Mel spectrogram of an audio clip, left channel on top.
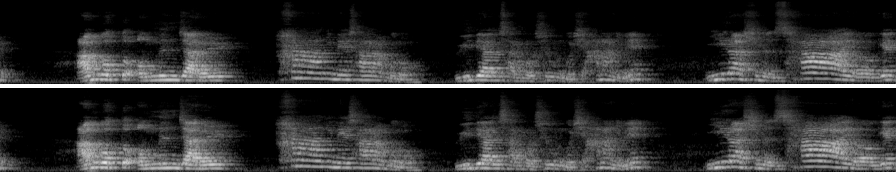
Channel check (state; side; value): normal; both; correlation 0.37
